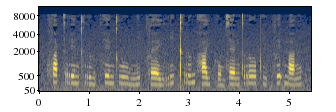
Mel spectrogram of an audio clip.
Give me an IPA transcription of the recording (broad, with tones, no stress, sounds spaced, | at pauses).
f a˦˥ k̚ t r e˧ n kʰ r ɯ˨˩ ŋ pʰ e˧ n kʰ l uː˨˩ m n i˨˩ t̚ f ɛː˨˩ j r i˥˩ t̚ kʰ r ɯ˥˩ ŋ h a˧ j pʰ o˩˦ m s ɛː˧ ŋ t r ɤː˦˥ pʰ i˨˩ t̚ f e˥˩ ʔ m a˦˥ ŋ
